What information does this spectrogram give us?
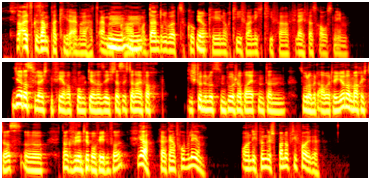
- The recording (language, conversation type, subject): German, advice, Wie blockiert dich Perfektionismus bei deinen Projekten und wie viel Stress verursacht er dir?
- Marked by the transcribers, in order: none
